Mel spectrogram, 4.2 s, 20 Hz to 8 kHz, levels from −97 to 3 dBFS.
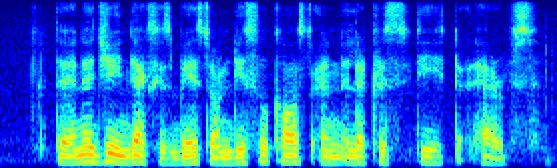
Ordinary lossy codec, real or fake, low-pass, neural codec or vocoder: none; real; none; none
